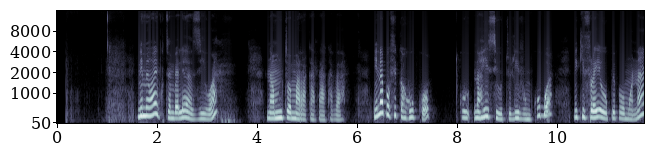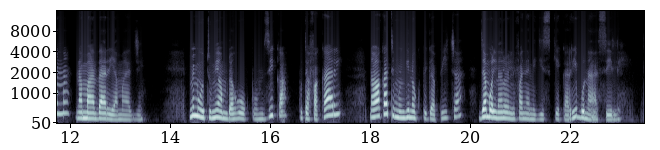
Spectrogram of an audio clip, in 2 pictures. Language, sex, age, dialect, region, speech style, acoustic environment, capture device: Swahili, female, 25-34, Kenya - Nairobi Sheng-influenced, Kenya, relaxed; excited, silence, mobile / Linux / Chrome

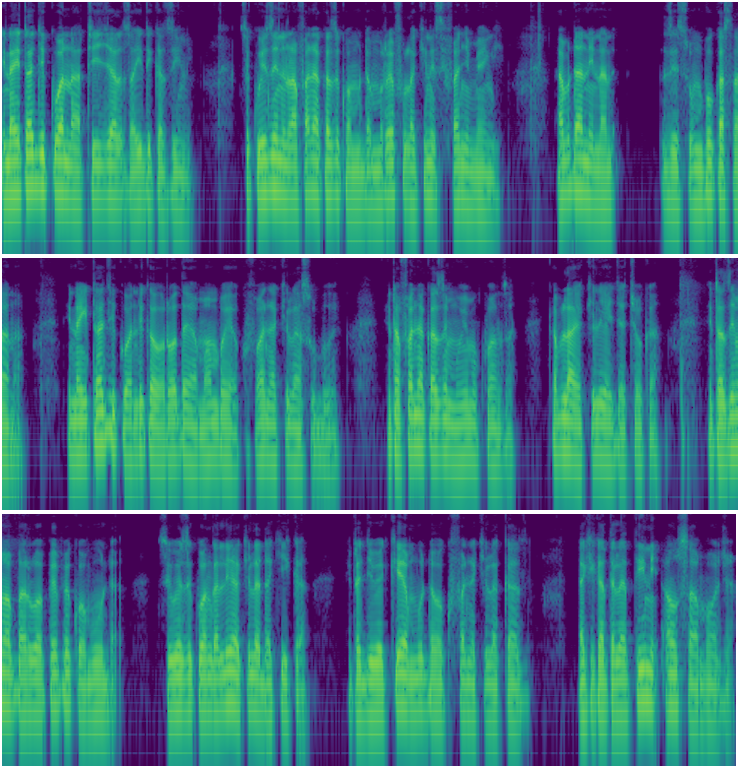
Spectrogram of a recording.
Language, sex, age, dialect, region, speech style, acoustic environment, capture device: Swahili, male, 18-24, Kenya - Nairobi Sheng-influenced, Kenya, focused, silence, mobile / Linux / Chrome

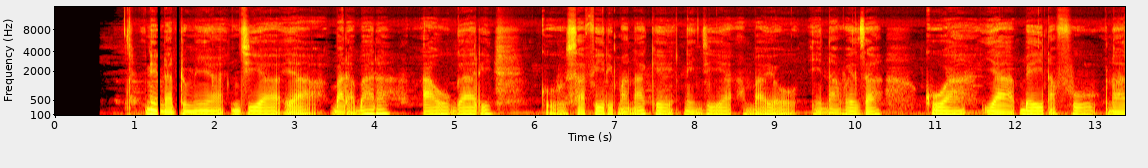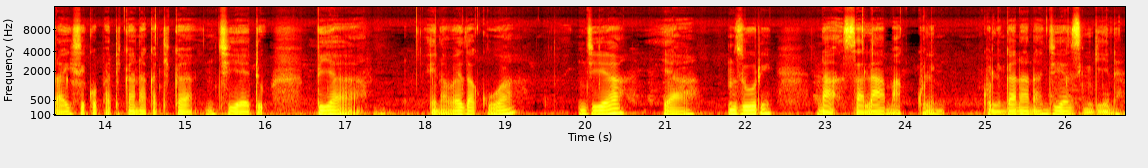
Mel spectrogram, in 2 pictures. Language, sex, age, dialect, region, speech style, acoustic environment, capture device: Swahili, male, 18-24, Kenya - Nairobi Sheng-influenced, Kenya, relaxed, nature, mobile / Linux / Chrome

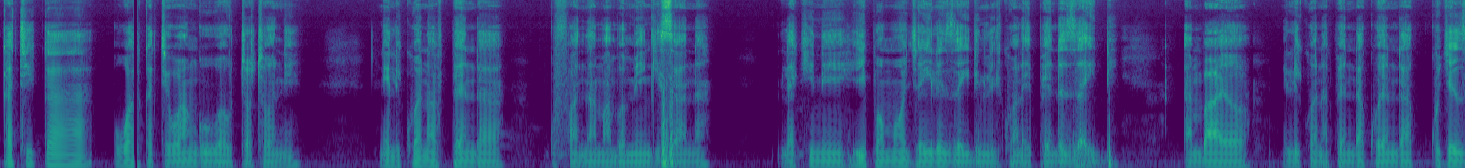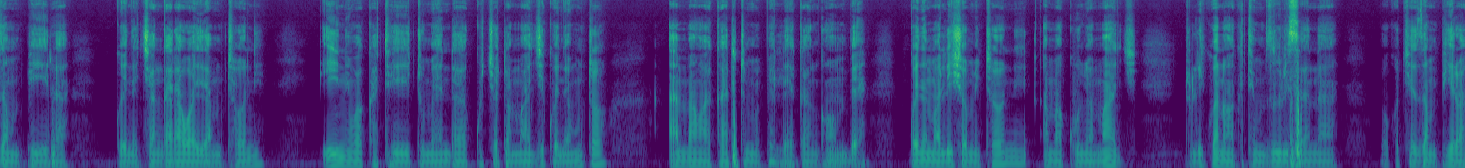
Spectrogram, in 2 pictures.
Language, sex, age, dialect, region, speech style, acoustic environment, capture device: Swahili, male, 25-34, Kenya - Nairobi Sheng-influenced, Kenya, happy, people talking, mobile / Linux / Chrome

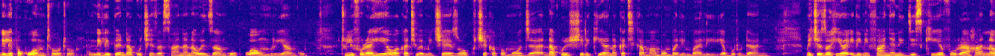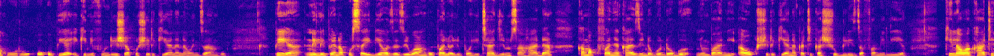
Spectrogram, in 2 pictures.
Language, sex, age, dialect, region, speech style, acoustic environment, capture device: Swahili, female, 18-24, Kenya - Nairobi Sheng-influenced, Kenya, focused, silence, mobile / Linux / Chrome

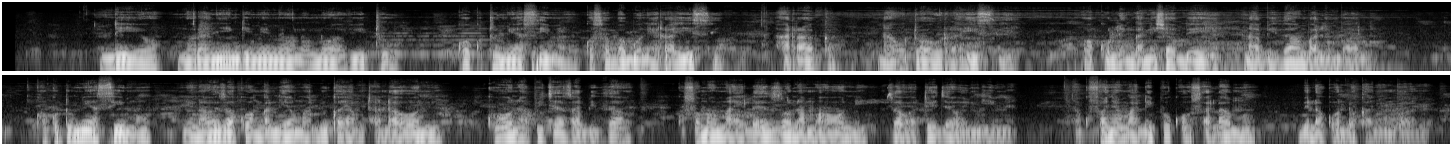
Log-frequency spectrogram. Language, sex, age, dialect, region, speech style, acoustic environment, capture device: Swahili, male, 18-24, Kenya - Nairobi Sheng-influenced, Kenya, focused; relaxed, people talking; traffic, mobile / Linux / Chrome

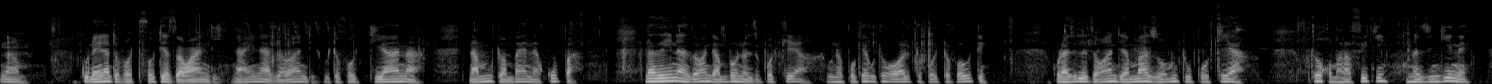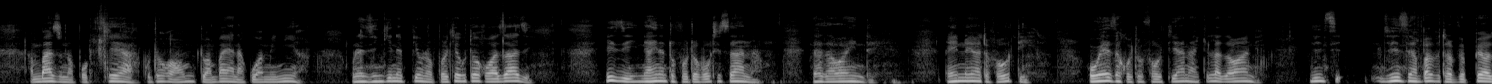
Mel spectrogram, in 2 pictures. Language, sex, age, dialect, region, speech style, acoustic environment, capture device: Swahili, male, 18-24, Kenya - Mombasa, Kenya, tired; happy, silence, mobile / Linux / Chrome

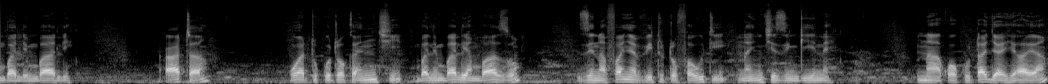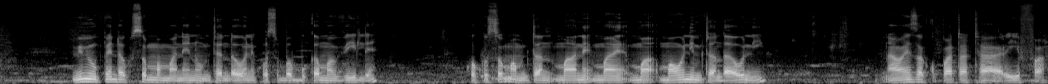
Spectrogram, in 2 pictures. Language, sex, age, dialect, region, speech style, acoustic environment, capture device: Swahili, male, 18-24, Kenya - Nairobi Sheng-influenced, Kenya, relaxed, people talking, mobile / Linux / Chrome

